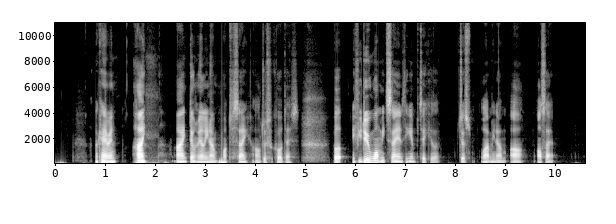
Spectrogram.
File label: voice, Accent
